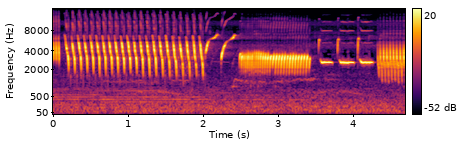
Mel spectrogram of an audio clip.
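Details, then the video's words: Canary (Serinus canaria) in loud, nonstop 'gacor dor nembak' style, played to prompt a silent canary to sing: a rapid trill of repeated notes, quick swept slurs, a dense buzzy roll, three short level whistles, then another buzzy roll. "Suara Burung Kenari Gacor Dor Nembak Untuk Pancingan"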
